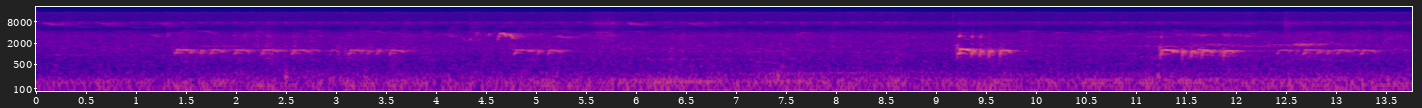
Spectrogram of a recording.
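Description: A bird calling in four bouts of quick, short repeated notes, the third bout the loudest, over a steady low rumble.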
